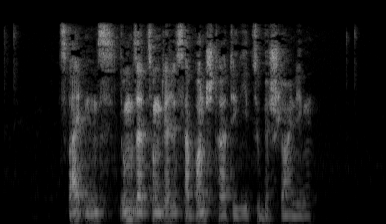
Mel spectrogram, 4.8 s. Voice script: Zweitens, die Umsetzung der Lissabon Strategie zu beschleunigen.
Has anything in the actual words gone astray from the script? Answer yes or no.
yes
